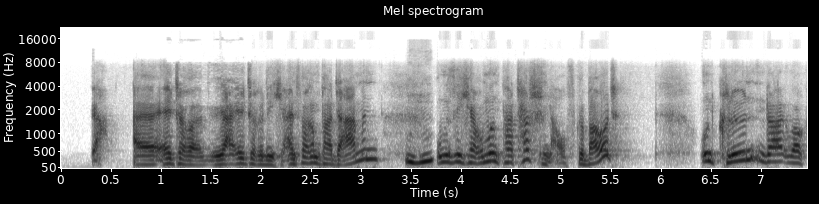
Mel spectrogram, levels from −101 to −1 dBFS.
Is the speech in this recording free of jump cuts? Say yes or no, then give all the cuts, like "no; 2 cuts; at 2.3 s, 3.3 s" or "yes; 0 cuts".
yes; 0 cuts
